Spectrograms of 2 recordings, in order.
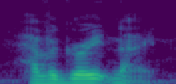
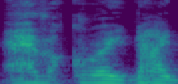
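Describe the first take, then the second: First: It is said in an ordinary speaking voice. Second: It is said in a put-on villain voice. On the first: "Wow, that was corny" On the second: "That doesn't sound like Ghostface at all"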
